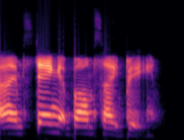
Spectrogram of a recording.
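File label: guarding bombsite b, professional female; vo; Counter Strike Model Pack; CS:GO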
